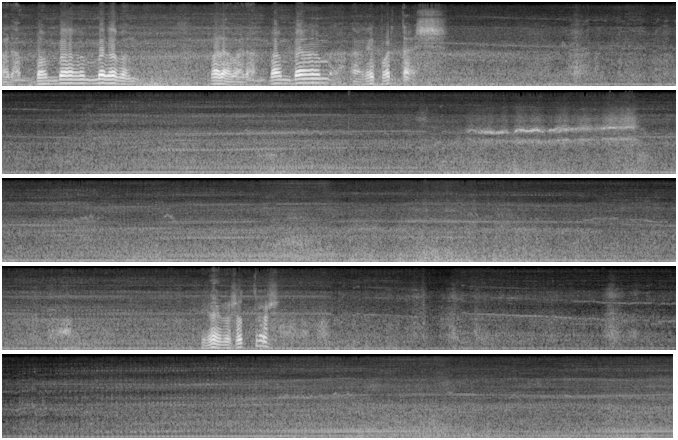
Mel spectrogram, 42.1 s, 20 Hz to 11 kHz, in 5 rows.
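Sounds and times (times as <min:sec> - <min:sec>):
motorcycle engine running: 0:00.0 - 0:42.0
high whine: 0:11.5 - 0:17.0
wind noise: 0:13.6 - 0:17.5, 0:18.2 - 0:24.7.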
